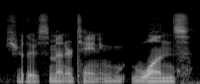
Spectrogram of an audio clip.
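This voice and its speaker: A man's voice: rumbling low, little pitch movement, moderate pace, vocal fry, no echo. A man co-hosting a podcast, easygoing in casual chat and laughing often. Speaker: podcast co-host.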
